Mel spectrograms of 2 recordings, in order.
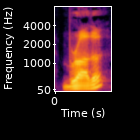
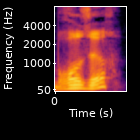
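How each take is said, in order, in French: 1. La consonne du milieu ressemble à un d. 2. La consonne du milieu ressemble à un z. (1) "la bonne prononciation anglaise de ces mots est" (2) "on entend trop souvent un Z alors qu'on attend un D"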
